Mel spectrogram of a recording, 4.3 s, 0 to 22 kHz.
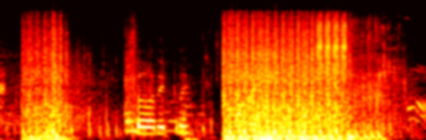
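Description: Gunfire in the video game Counter-Strike 2: dense bursts of rapid automatic fire, loud and close, in two long volleys separated by a brief gap where a voice speaks.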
